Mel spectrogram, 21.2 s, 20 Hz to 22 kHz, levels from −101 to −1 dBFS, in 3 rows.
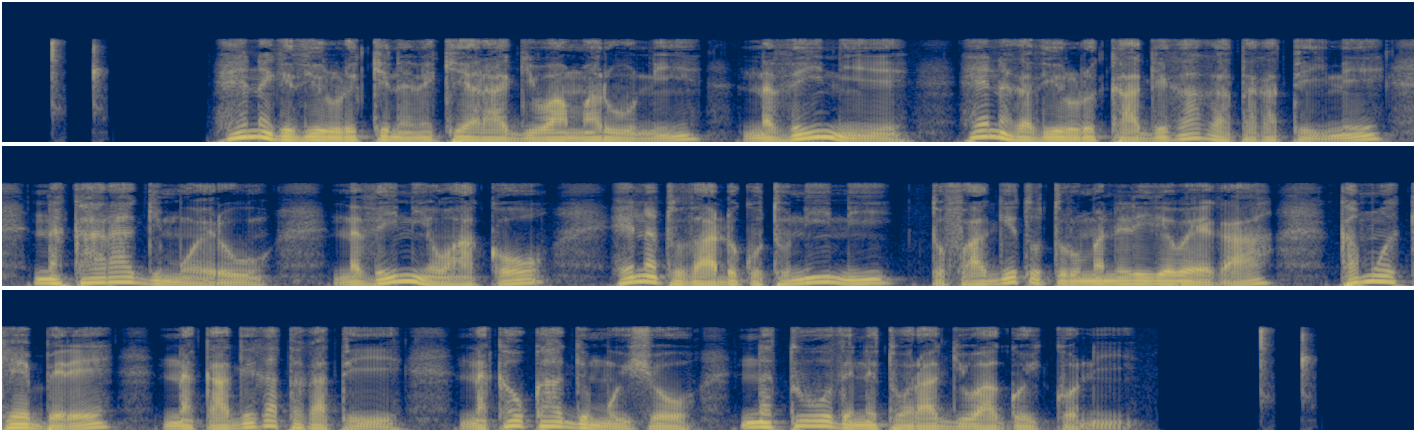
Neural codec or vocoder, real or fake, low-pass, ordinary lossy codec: none; real; 7.2 kHz; none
